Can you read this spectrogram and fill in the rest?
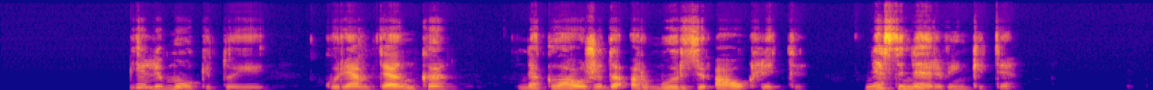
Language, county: Lithuanian, Telšiai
